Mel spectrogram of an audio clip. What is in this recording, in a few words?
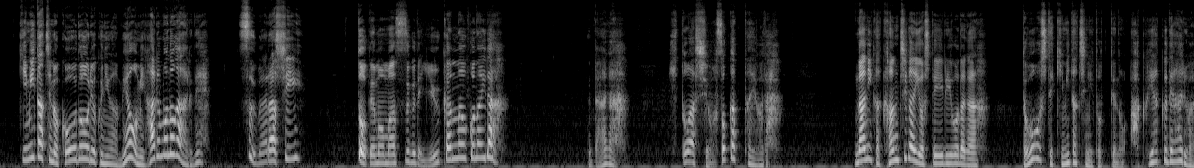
voice sample soft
